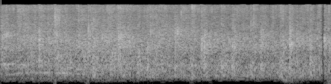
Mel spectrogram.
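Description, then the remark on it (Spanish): An audience at a congress applauds a committee member as he is introduced. A dense, even wash of many hands clapping at once, loud and sustained for the whole few seconds with no voices over it. “Un saludo y un aplauso para él, por favor.”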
